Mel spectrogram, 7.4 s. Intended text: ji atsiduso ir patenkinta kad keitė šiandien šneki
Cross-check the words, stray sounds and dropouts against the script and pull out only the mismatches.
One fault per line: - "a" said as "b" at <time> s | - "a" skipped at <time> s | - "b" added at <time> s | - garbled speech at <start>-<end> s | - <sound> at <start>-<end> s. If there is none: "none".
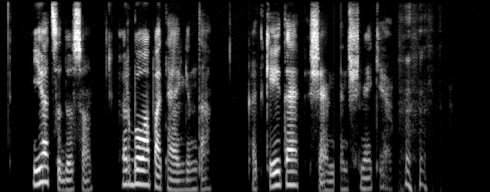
- "buvo" added at 2.0 s
- dropout at 5.0-5.1 s
- laugh at 6.0-6.7 s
